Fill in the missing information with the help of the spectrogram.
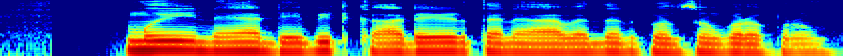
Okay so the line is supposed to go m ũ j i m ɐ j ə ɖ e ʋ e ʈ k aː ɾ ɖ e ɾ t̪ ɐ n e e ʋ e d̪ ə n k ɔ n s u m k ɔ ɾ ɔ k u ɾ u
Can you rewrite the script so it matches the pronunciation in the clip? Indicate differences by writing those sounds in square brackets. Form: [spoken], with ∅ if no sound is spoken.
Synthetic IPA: m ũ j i [n] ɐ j [a] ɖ e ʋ [i] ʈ k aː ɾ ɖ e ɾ t̪ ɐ n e [a] ʋ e d̪ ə n k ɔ n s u m k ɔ ɾ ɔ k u ɾ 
